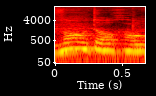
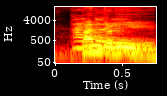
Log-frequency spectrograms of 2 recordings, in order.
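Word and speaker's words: Vandoren: 근데 정확한 발음은 저도 아니더라고요. 사실 ANEN이 비음으로 돼서 V, Vent 네. d'Orang이에요. 좋은 R 발음이네. 발음에서 Vent d'Orang. 벙도헨. 근데 이제 전에 한국에서는 반도리. 반도리.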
